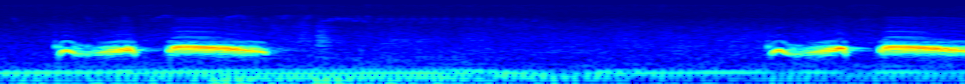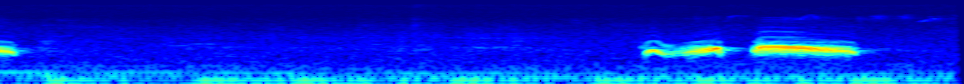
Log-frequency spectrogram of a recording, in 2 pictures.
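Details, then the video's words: Deep, booming cooing of a spotted dove, each phrase a quick two-part lead-in then a long loud drawn-out coo, repeated three times at roughly four-second intervals over a faint low rumble. "Suara Burung Tekukur NGEBASS Suara BESAR Dan GACOR"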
